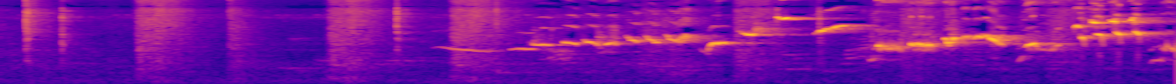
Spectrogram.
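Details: White-rumped shama song used as a lure to trigger singing; soft clicks and taps at first, then a dense, fast, varied sequence of twittering and whistled notes building in loudness.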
